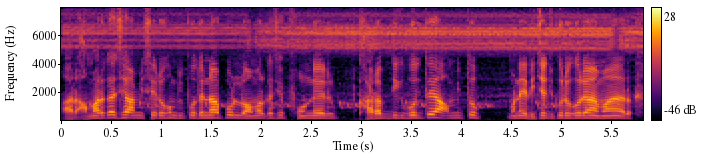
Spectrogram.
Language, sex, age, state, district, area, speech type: Bengali, male, 45-60, West Bengal, Paschim Medinipur, rural, spontaneous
